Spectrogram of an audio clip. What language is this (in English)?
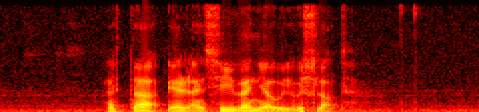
Faroese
